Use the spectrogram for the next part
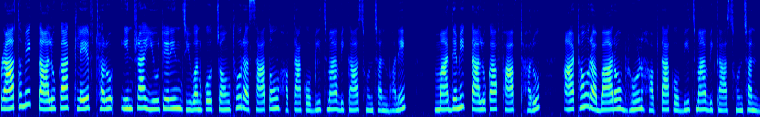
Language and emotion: Nepali, neutral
